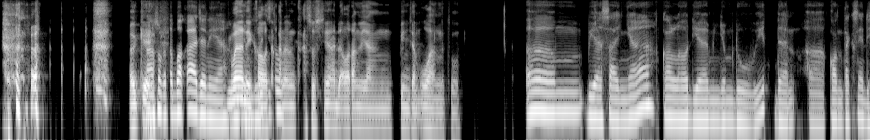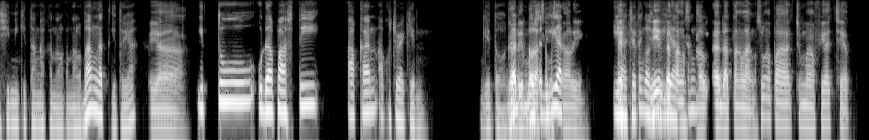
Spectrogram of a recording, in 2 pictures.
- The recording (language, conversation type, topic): Indonesian, podcast, Bagaimana kamu belajar berkata tidak tanpa merasa bersalah?
- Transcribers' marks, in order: laugh; tapping; in English: "chat-nya"; in English: "chat?"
